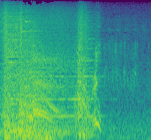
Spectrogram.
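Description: A cartoon bird squawks loudly.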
